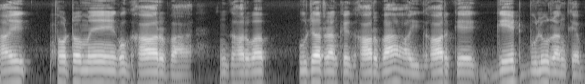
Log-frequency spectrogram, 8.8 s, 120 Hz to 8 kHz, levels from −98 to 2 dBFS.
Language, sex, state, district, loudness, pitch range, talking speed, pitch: Bhojpuri, male, Bihar, Gopalganj, -18 LUFS, 110-125 Hz, 135 wpm, 115 Hz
